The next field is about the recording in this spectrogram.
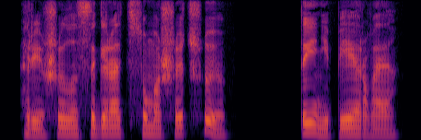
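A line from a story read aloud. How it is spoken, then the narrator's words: Scoffing snort. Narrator (Russian): хмыкнул он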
